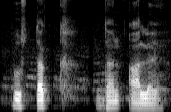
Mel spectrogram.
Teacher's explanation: पुस्तक शब्द में जो अंतिम क में मिला हुआ आ है जो ह्रस्व है तथा आलय का जो दीर्घ आ है, इन दोनों के मिलान होने पर दीर्घ आ हुआ और संधि कर देने पर, जोड़ करने पर शब्द बना पुस्तक धन आलय। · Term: दीर्घ संधि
